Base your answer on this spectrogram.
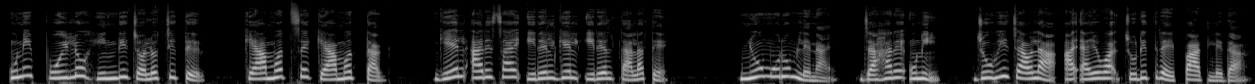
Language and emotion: Santali, neutral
